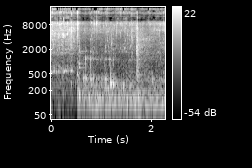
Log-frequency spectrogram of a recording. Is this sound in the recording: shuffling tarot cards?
no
